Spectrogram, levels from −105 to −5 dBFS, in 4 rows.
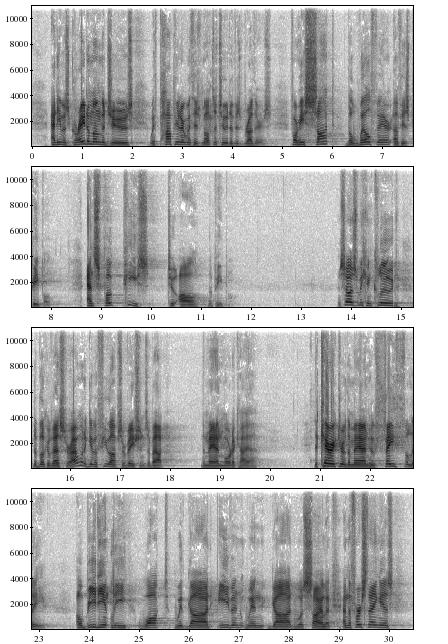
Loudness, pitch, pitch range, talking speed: -18 LUFS, 165 Hz, 150-185 Hz, 140 wpm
